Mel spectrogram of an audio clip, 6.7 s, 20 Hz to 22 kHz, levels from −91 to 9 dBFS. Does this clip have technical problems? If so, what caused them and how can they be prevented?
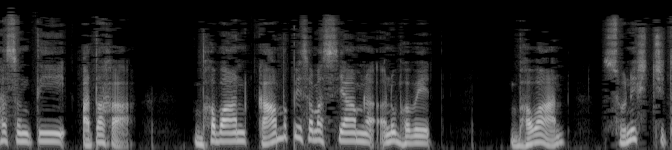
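Yes, there's pre-echo: short hiss smears in ahead of sharp attacks at 0.81 to 0.84 s, 0.92 to 0.97 s and 2.58 to 2.60 s, as the codec spreads each block's noise over the quiet moment before the onset. Encoding with shorter transform blocks on transients, or at a higher bitrate, would prevent it.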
